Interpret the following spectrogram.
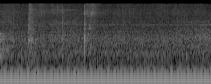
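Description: Steady low background hum with two faint clicks, one shortly after the start and one just before the middle.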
